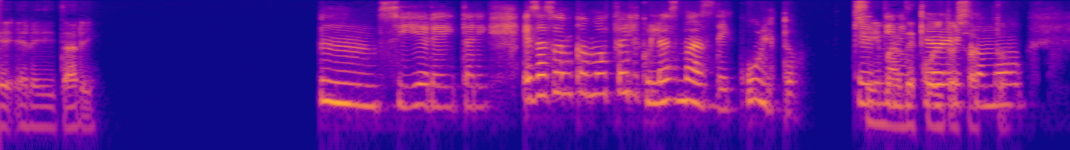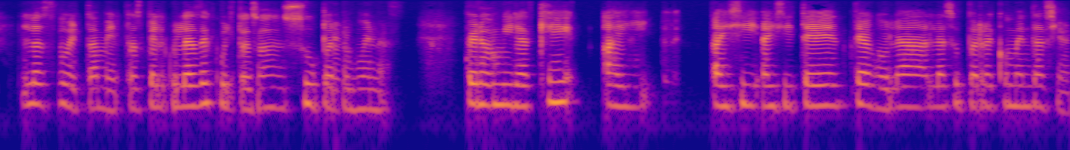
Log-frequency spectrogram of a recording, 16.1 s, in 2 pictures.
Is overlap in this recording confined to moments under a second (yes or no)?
no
